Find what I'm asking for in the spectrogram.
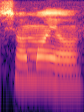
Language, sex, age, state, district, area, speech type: Odia, female, 45-60, Odisha, Malkangiri, urban, read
